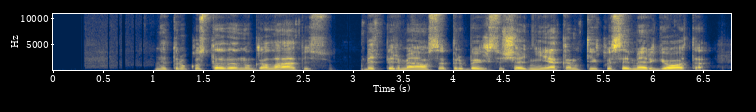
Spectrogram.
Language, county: Lithuanian, Vilnius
